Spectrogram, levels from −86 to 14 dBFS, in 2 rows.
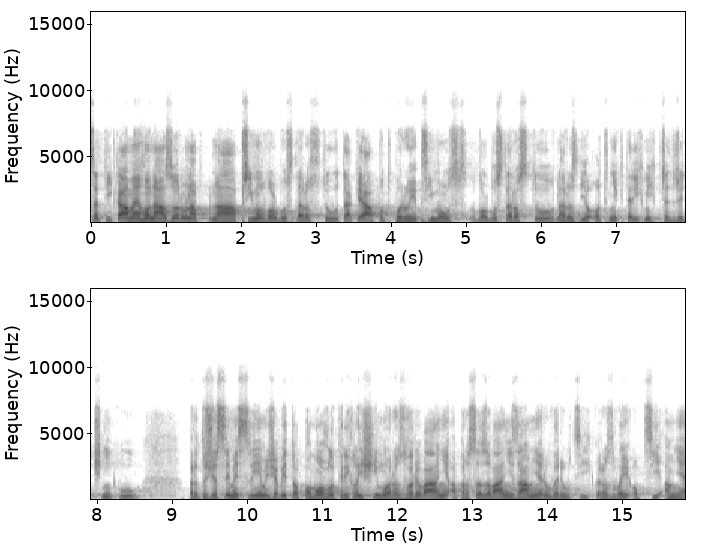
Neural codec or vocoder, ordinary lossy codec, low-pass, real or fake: none; Opus, 24 kbps; 7.2 kHz; real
